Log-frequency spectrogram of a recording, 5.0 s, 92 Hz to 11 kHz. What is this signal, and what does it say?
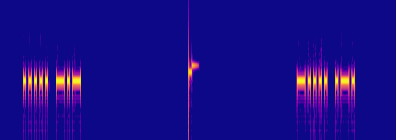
Morse code, heard as a keyed tone, about 36 wpm, 700 Hz. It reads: 5K 6R
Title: Single-Letter Single-Number 35wpm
